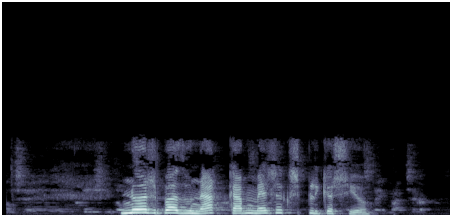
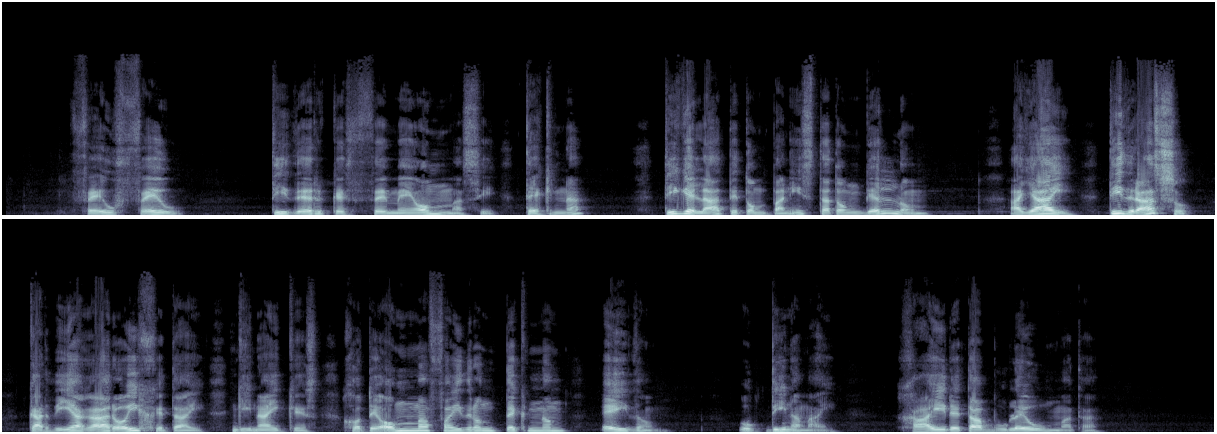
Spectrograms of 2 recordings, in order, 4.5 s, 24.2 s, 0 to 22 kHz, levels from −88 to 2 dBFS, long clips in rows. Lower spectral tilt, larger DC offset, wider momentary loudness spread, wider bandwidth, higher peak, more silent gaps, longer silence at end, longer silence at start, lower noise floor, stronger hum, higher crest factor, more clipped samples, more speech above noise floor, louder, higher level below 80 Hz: about the same, -5 dB/octave vs -5.5 dB/octave; neither; about the same, 16 LU vs 16 LU; second, 8.2 kHz vs 16 kHz; about the same, -2 dBFS vs 0 dBFS; neither; second, 0.8 s vs 1.15 s; first, 1.15 s vs 0.8 s; second, -50 dBFS vs -75 dBFS; neither; about the same, 18 dB vs 20 dB; neither; second, 33 dB vs 56 dB; about the same, -17 LUFS vs -19 LUFS; first, -62 dBFS vs -70 dBFS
